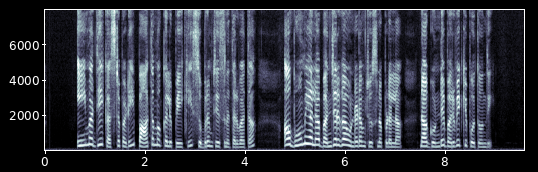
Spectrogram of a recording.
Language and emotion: Telugu, sad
